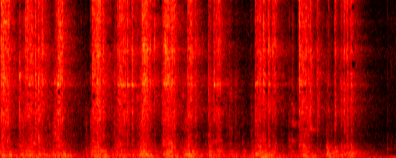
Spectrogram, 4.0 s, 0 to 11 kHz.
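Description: Fast clicking of a ratchet with a 10 mm socket backing out headlight housing bolts on a 2017 Ram 2500, close and crisp in repeated bursts with short pauses.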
